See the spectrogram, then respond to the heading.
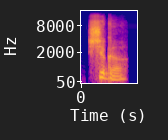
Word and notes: sugar: Indian

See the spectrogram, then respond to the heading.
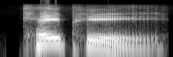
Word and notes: KP: American English

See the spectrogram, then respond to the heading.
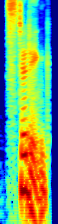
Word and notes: steading: Indian

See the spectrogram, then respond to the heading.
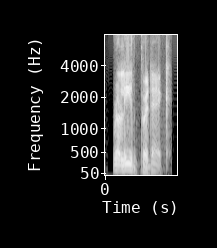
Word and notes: relieved: British English

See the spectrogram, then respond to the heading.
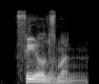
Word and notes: fieldsman: British English

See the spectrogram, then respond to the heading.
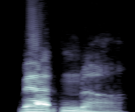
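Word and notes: matinée: American English

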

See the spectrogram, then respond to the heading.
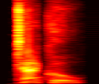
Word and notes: taco: Indian

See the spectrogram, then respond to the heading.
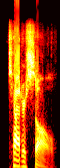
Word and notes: tattersall: American English

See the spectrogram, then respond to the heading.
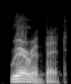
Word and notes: rarebit: American English

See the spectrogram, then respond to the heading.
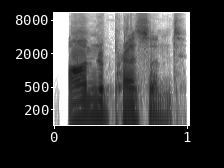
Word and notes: omnipresent: American English

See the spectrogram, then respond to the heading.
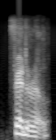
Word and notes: federal: Indian

